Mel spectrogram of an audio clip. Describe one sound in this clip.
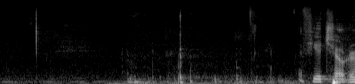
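An older man speaks calmly through a microphone in an echoing hall.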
